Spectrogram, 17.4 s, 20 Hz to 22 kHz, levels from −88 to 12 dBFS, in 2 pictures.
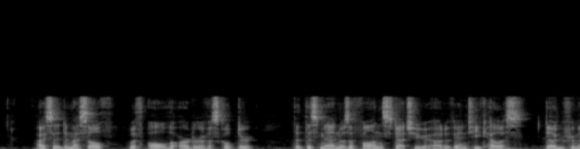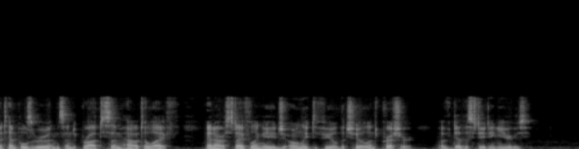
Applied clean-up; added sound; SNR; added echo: none; none; none; none.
